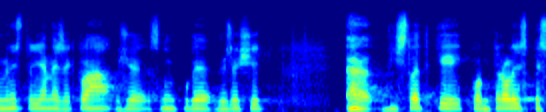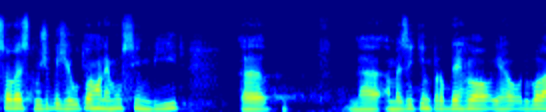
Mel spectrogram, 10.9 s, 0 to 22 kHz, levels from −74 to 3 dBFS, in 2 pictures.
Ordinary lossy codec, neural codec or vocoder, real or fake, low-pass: AAC, 64 kbps; autoencoder, 48 kHz, 32 numbers a frame, DAC-VAE, trained on Japanese speech; fake; 14.4 kHz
